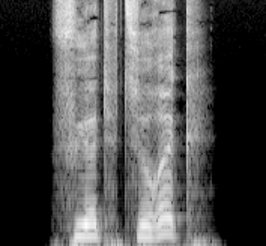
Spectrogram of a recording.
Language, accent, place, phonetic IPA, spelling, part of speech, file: German, Germany, Berlin, [ˌfyːɐ̯t t͡suˈʁʏk], führt zurück, verb, De-führt zurück.ogg
- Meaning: inflection of zurückführen: 1. second-person plural present 2. third-person singular present 3. plural imperative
